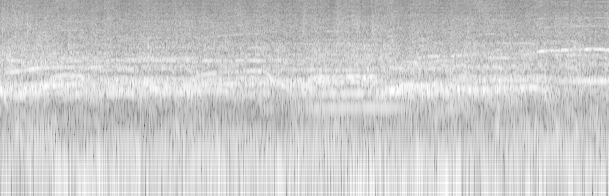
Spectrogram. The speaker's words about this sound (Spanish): Nuestra primera estrella porno de la noche es la hermosa, la venezolana, la morenita, la hermosísima Venus Afrodita. Un pinche aplauso.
